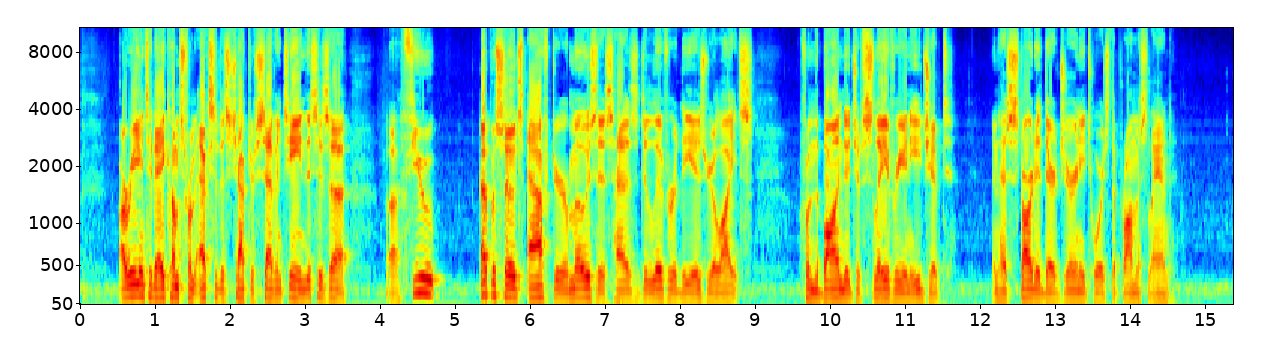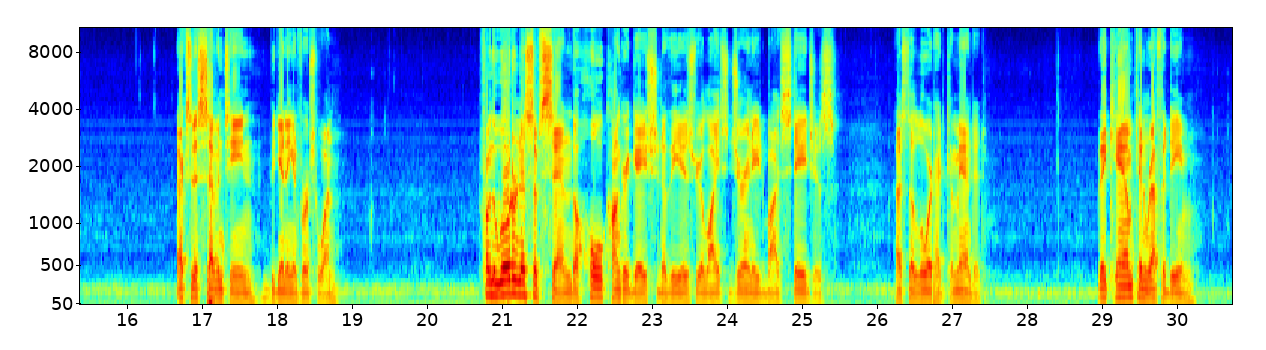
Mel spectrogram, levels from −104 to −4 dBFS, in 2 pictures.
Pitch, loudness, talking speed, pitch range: 105 Hz, -18 LUFS, 125 wpm, 95-125 Hz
